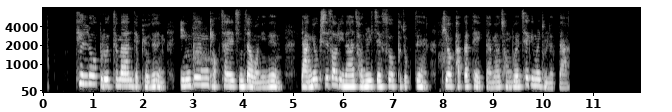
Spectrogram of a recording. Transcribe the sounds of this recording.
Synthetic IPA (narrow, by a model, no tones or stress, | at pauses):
tʰiɭːupuɾutʰɯmante̞pʰjonɯn | inɡɯmkjʌk̚t͡ɕʰae̞t͡ɕint͡ɕ͈awʌɲinɯn | jaŋjuk̚ɕ͈isʰʌɾinat͡ɕʌniɭt͡ɕ͈e̞sʰuʌp̚p͈ud͡ʑok̚t͈ɯŋ | kiʌp̚p͈ak͈atʰe̞it̚t͈amjʌt͡ɕʌŋbue̞t͡ɕʰe̞ɡimɯɭtoʎːʌt̚t͈a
